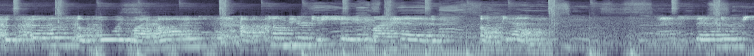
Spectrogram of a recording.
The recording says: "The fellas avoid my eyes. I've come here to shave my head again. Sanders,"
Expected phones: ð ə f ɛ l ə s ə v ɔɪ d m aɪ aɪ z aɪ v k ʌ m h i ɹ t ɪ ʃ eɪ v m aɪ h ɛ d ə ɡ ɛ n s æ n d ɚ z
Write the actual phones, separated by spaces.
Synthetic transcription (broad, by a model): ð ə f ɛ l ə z ə v ɔɪ d m aɪ aɪ z aɪ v k ʌ m h i ɹ t ɪ ʃ eɪ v m aɪ h ɛ d ə ɡ ɛ n s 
